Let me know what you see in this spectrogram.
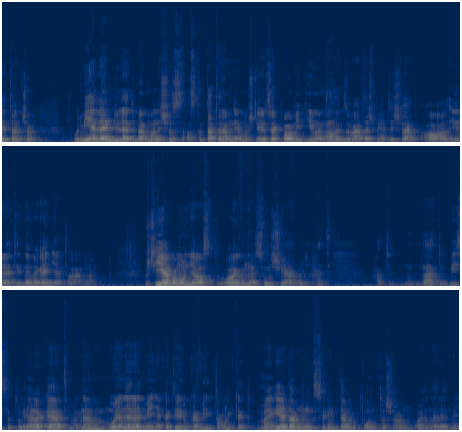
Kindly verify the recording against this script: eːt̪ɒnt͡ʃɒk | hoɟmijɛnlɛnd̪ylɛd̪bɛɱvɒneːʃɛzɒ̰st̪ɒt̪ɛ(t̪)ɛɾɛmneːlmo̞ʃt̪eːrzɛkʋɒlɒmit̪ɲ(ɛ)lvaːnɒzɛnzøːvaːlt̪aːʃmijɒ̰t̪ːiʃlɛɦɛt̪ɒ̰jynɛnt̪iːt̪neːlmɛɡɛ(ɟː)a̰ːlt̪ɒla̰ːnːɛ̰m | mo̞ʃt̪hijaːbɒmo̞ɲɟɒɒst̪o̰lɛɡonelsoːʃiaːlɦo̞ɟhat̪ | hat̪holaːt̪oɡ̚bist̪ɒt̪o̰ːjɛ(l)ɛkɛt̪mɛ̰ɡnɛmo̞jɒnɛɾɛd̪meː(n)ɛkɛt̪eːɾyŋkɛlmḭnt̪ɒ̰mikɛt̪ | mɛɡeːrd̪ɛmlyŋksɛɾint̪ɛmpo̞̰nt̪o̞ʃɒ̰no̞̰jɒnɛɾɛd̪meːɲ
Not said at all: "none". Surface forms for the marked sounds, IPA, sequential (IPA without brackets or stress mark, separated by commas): t̪, i, ɟː, l, ɲ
